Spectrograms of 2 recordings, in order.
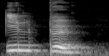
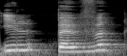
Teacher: La différence entre le singulier et le pluriel, il peut et ils peuvent, es que tengo que escuchar esa V corta para el plural para darme cuenta al oral de que me hablan de varias personas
